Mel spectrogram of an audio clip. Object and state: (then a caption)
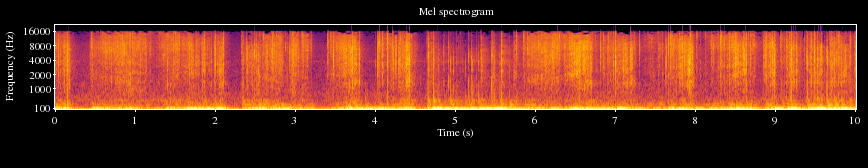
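Himalayan rock-salt lamp. Long acrylic nails on both hands scratch and tap the rough surface of a large, solid pink Himalayan rock-salt lamp. A dense, crackly scraping texture with bright, gritty edges runs throughout, over a steady low hum. Brief quieter pauses break up the continuous scratching.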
